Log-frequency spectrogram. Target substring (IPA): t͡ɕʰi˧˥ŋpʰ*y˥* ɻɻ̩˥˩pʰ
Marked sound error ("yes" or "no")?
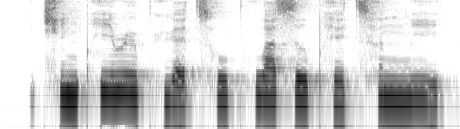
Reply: yes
